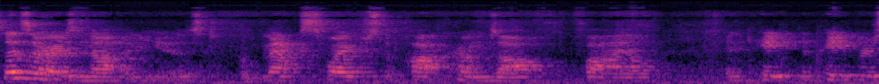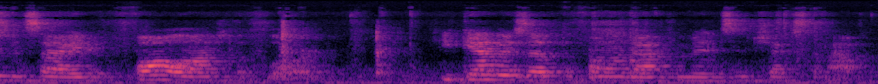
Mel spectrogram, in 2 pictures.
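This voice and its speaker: At a live reading event, a woman reads stage directions as scripted narration during a table read, her voice lowish, steady and fairly quick. The room is echoey and the mic distant, though the noise is clear.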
